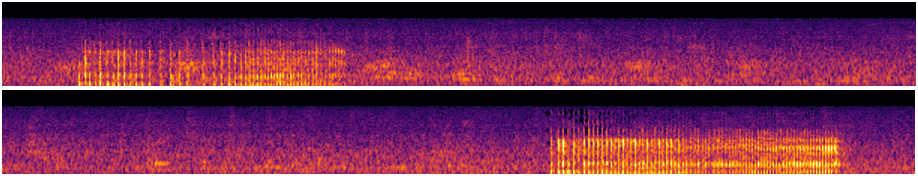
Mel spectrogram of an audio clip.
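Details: Bulldog asleep and snoring in the living room, two long rough snores about eight seconds apart, each rattling and buzzy for roughly two seconds, with quiet breathing-level background between them.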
